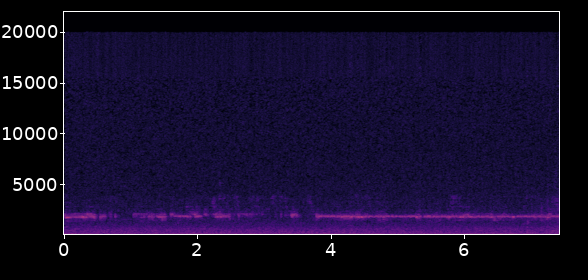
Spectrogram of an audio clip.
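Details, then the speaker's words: Caprice AM radio: thin high squeal near 2 kHz over a low steady hum cuts out when an area is touched or a part wiggled; intermittent fault, owner suspects the transformer, the board or a loose solder joint. "Because at this moment, alright, I think you could hear the squeal. And all I done was touch in this area. Cuts out when I wiggle this"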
